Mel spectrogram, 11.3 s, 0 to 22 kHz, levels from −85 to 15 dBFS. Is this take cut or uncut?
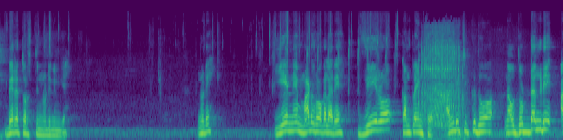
cut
